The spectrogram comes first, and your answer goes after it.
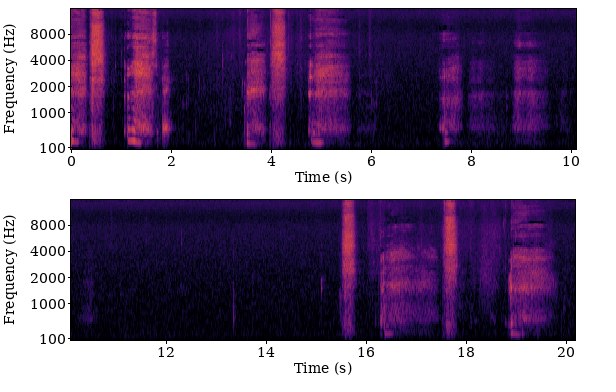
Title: induced sneezing not uploaded in a while x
